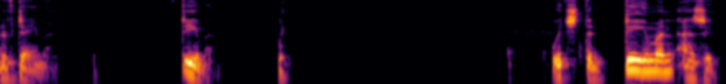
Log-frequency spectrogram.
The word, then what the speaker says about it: daemon: route which the daemon, which I will from now on pronounce as demon, but it is written with an AE, as in Aesop, as in AE, right? But we'll say demon. We'll say demon. We're going to say demon instead of daemon.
